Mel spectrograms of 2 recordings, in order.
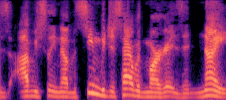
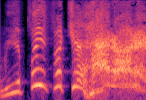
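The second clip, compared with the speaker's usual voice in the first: put-on screaming at top of lungs, higher, louder; 5 dB louder than usual. Retelling a TV scene, imitating Loretta Swit screaming at the top of her lungs. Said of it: "she's screaming at the top of her lungs".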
